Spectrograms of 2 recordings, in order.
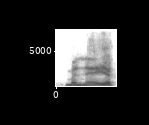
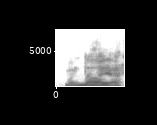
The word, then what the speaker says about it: Manaea: Manaea. Manaea Mays? Manaea.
